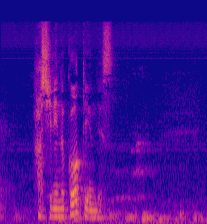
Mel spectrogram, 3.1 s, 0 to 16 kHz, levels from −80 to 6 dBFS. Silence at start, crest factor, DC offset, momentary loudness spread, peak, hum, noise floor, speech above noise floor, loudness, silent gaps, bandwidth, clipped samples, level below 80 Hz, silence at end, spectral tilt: 0 s; 22 dB; under 0.1%; 23 LU; -8 dBFS; none; -50 dBFS; 24 dB; -26 LUFS; none; 11.5 kHz; under 0.1%; -48 dBFS; 0 s; -3.5 dB/octave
